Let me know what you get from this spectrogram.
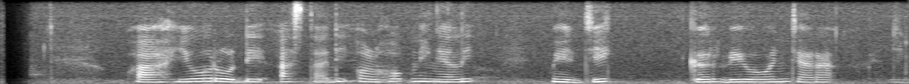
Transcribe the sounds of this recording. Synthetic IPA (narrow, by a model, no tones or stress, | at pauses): wahjuɾudiast̪adiʔɔlɦɔk̚niŋɛli | mɛd͡ʒikː | ɨrdiwawaɲt͡ʃaɾa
